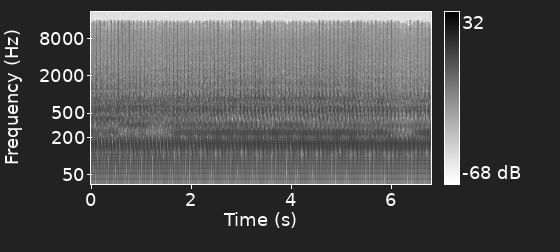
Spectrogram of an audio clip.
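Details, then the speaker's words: Nissan Skyline R33, big turbo, fresh build, OEM crank and VVT cams, new ECU, warmed-up idle; steady even smooth low rumble, no misses, knocks or hunting. Normal idle. "how does this sound i think it sounds pretty dang good but let me know down below"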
